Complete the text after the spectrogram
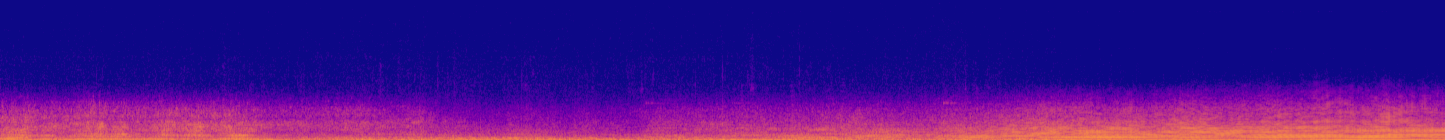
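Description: A propeller plane's engine drones overhead, rising and falling in pitch as it climbs and rolls.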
